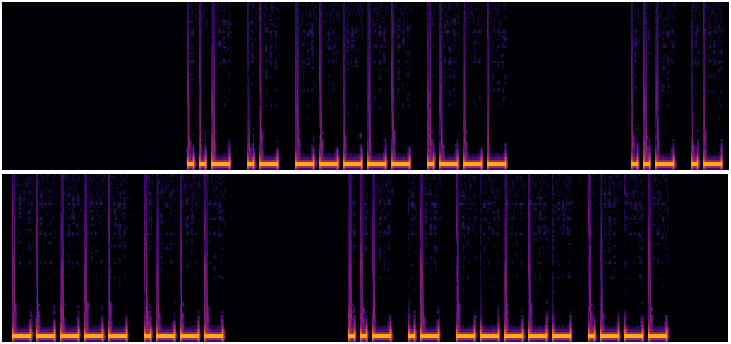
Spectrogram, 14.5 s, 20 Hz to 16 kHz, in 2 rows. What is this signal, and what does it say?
Morse code, heard as a keyed tone, about 20 wpm, 700 Hz. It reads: UA0J UA0J UA0J
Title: DXCC-100 Call Signs - 4 Characters - Repeated 3x - 20wpm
